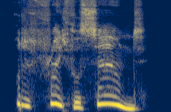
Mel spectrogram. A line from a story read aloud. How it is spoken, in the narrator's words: cried Jane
